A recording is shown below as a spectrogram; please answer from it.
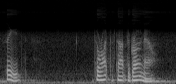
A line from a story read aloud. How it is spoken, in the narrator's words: he whispered rather gently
